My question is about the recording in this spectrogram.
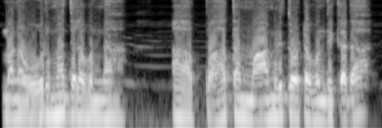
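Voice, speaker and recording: A man's voice: fairly low pitch, little pitch movement, lightly acted. A man voicing a desperate, hot-headed young village man in a spoken ghost story. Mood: persuading. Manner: pleading, demanding, quick to shout.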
